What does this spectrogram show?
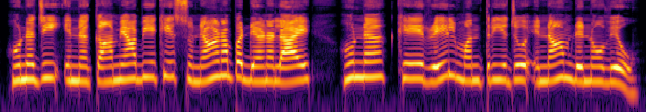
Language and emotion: Sindhi, neutral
